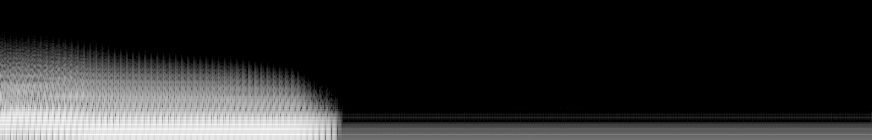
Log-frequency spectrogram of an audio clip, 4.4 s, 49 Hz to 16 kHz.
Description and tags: made with vital synth
808, bass, beat, drum, hard, kick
